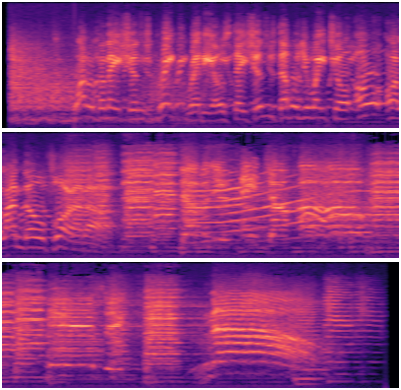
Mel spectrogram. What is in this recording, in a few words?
Station ID; 1967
